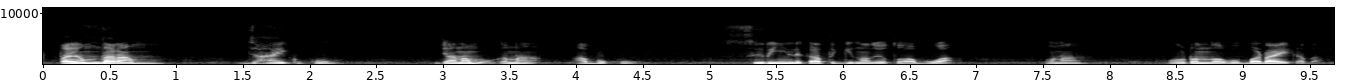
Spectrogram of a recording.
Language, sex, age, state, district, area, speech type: Santali, male, 30-45, West Bengal, Birbhum, rural, spontaneous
